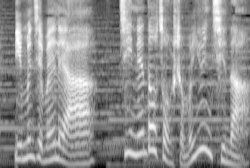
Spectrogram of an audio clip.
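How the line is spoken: Smiling. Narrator (Chinese): 同学笑笑道

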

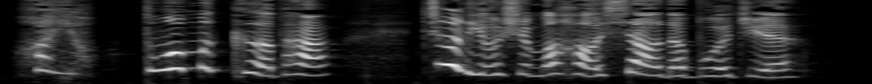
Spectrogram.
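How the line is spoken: Laughing despite herself. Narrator (Chinese): 女士们也都情不自禁的笑了起来

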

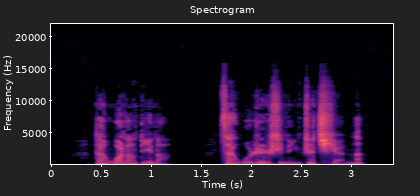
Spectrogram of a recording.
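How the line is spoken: Smiling. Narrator (Chinese): 莫雷尔微笑着说

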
